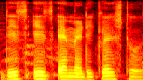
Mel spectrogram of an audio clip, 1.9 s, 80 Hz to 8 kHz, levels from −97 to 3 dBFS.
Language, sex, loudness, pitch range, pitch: English, male, -18 LUFS, 110-125 Hz, 115 Hz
